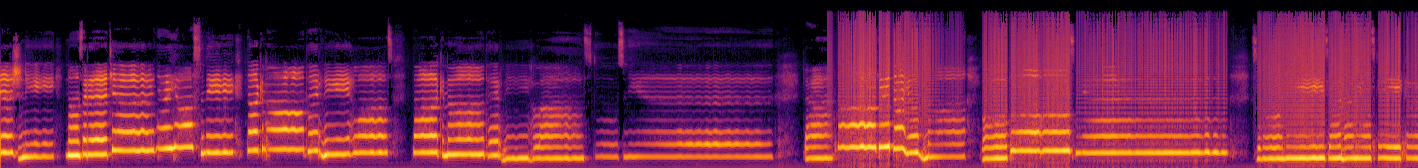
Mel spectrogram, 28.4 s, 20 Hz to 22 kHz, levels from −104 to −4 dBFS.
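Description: From 16.54 s to the end, the audio carries a steady 200 Hz buzz that rises and falls with the signal's level: a filter restarted on every block. It loses its state at each block boundary, so every block opens with a small transient, repeating 200 times per second.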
